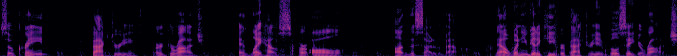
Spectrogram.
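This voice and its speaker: A man speaks with a very deep, low pitch, a creaky vocal fry and a bright, sharp tone. His intonation is lively, broken by long, frequent pauses. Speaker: gaming youtuber. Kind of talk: gameplay tutorial. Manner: fast.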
